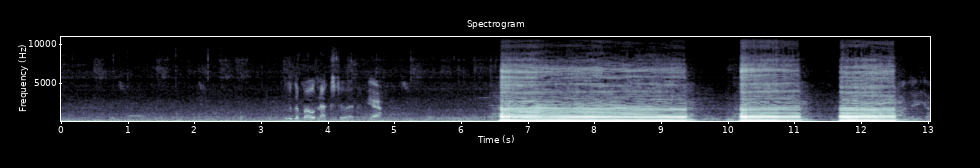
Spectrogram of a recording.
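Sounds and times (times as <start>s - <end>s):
deep ship horn blasts: 6.4s - 12.8s.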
